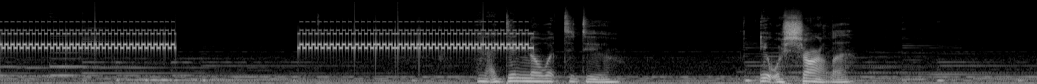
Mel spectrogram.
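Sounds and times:
phone ringing with a bright electronic tone: 0.0 - 1.8, 3.0 - 5.4
speech: 5.0 - 6.3, 7.5 - 8.6.

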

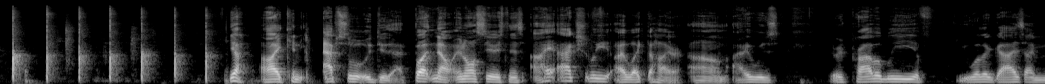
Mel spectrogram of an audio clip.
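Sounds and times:
hands clapping: 0.0 - 2.4
speech: 2.3 - 10.4.

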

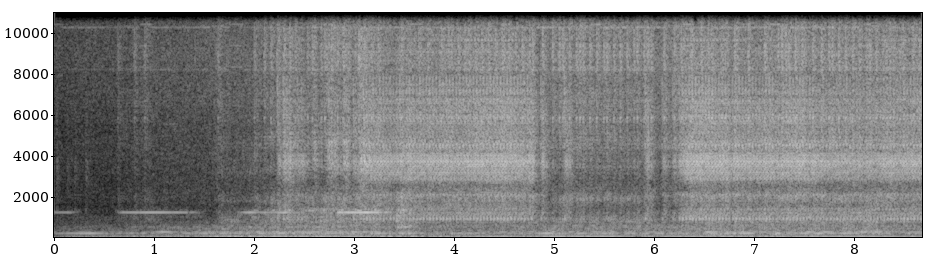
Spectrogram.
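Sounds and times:
high beep: 0.0 - 4.9
construction machinery rumble in front of a house: 0.0 - 8.6.

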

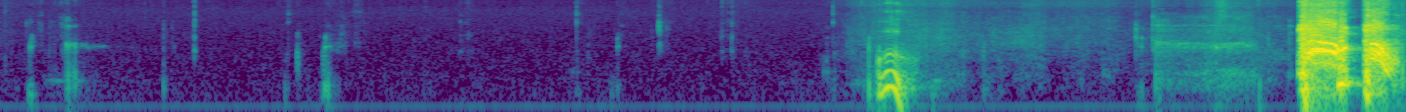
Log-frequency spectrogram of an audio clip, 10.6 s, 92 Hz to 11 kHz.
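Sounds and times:
speech: 6.6 - 6.9
person coughing into microphone: 9.7 - 10.5.

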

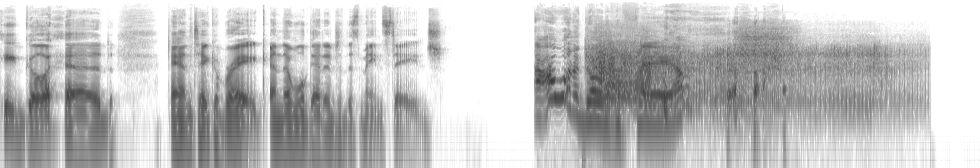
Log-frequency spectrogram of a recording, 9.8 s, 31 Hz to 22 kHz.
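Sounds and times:
speech: 0.0 - 4.5, 5.3 - 7.7
long buzzy fart sound: 5.8 - 9.4.

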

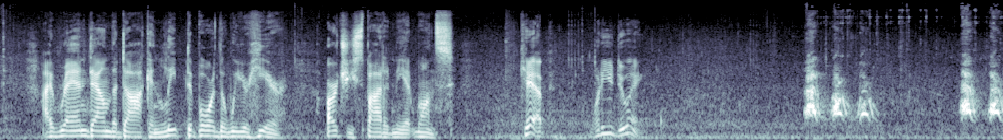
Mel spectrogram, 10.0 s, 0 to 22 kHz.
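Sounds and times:
hiss: 0.0 - 10.0
speech: 0.4 - 6.6
dog barking: 8.0 - 9.0, 9.6 - 10.0.

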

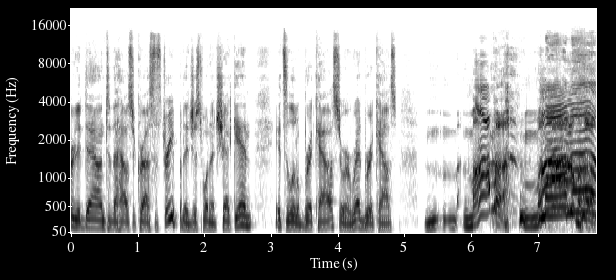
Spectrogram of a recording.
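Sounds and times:
speech: 0.0 - 7.8
loud voice imitating heavy breathing and moaning: 5.3 - 7.8.

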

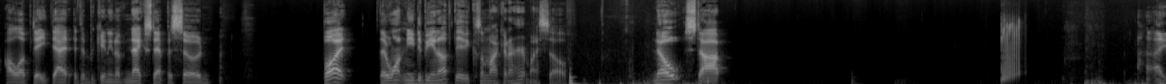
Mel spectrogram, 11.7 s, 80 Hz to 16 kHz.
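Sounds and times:
speech: 0.0 - 2.3, 3.2 - 5.8, 6.5 - 7.3, 11.4 - 11.6
fart: 10.0 - 10.3
low rumbling fart with a blubbery finish: 10.0 - 11.6.

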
